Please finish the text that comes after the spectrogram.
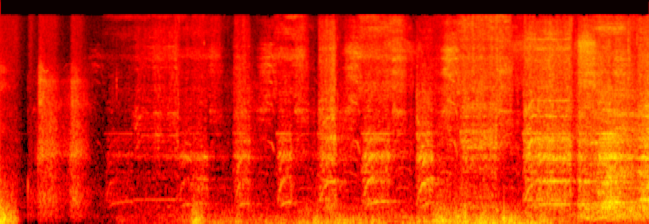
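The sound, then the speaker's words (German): A spray-can printer using transparent CMYK paint in cans prints test images, its motors whining and shuttling in short back-and-forth bursts with hissy, clicking mechanical noise, growing steadily louder toward the end. No one speaks. “Naja, erinnert schon an einen Drucker.”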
